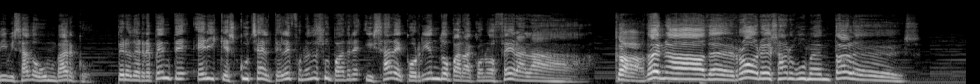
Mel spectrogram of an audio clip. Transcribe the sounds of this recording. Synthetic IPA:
iβisað̞o̞umbaɾko̞ | pe̞ɾo̞ð̞e̞re̞pe̞nt̪e̞e̞ɾike̞skut͡ʃaelt̪e̞le̞fo̞no̞ðe̞supaðɾe̞ʔisale̞ko̞rje̞nd̪o̞paɾako̞no̞θe̞ɾala | kaðe̞naðeːro̞ɾe̞saɾɣ̞umẽ̞nt̪ale̞s

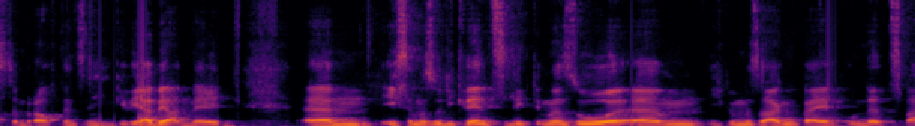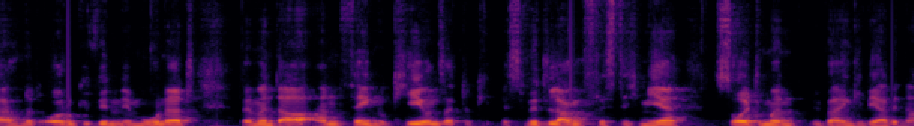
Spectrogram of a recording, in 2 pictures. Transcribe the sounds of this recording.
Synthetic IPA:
std̥anbʁaʊxt̚manzinɪçtn̩ɡəvɛɐbəa̰nmɛldn̩ | ʔɛːmʔɪçsaːɡ̚mazoːdiːɡʁɛnt͡səliːktʔɪmɐzoːʔɛːmɪçv̥ʏdəmaːzaːɡŋ̩baɪhʊndɐtt͡sv̥aɪhʊndɐtʔɔʏʁoɡəvɪnənɪmːoːnat | vɛnmandaːʔanfɛŋtʔokʰeːʊntz̥aːk̚tokʰːɛsv̥ɪɐtlaŋfʁ̥ɪstɪçmeːɐ | z̥ɔltəmanʔyːbɐaɪnɡəvɛɐbəna

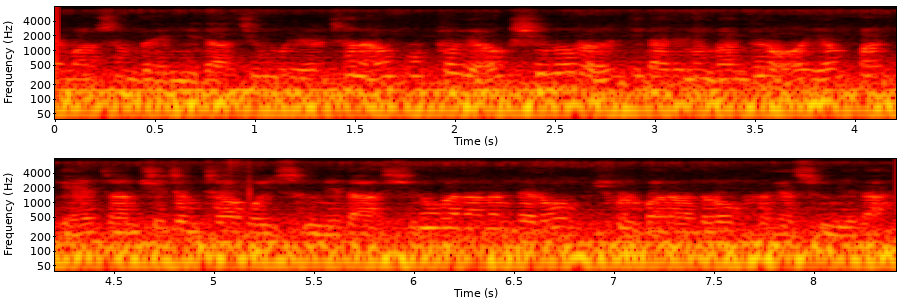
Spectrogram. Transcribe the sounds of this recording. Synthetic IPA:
mans͈ɯmdɯɾimɲidat͡ɕiŋmuɾiɯɭt͡ɕʰʌnankuk̚tʰojʌk̚ɕ͈ʰimoɾɯɭɡidaɾinɯnɡanɡɯɾoʌʎjʌk̚p͈at̚k͈et͡ɕamt͡ɕʰid͡ʑʌŋt͡ɕʰabois͈ɯmɲidaɕʰinoɡananɯnde̞ɾoɕʰuɭbaɾɦadoɾok̚haɡes͈ɯmɲida

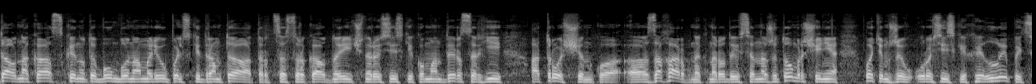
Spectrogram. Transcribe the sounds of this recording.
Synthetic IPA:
d̪ɑwnɐkɑsːkɪnʊt̪ɪbɔmbʊnɐmɐɾʲiupɔlʲsʲkɪjd̪ɾɑmt̪eɑt̪rt̪sɛsɔɾɔkɑɔd̪nɔɾʲit͡ʃnɪjɾɔsʲijsʲkɪjkɔmɐnd̪ɪrserɦʲij | ɐt̪ɾɔʃt͡ʃːenkɔzɐɦɑrbnɪknɐɾɔd̪ɪwsʲɐnɐʒɪt̪ɔmɪrʃɪnʲipɔtʲimʒɪwuɾɔsʲijsʲkɪxlˠɪpɪt͡sʲ

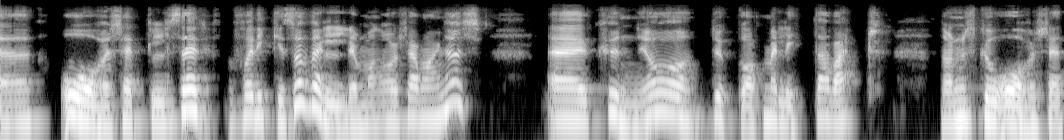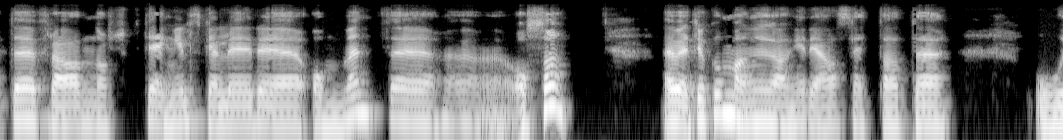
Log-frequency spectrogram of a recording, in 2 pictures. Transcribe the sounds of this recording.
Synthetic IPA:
ʔoːʋəʂɛt̪ːl̩səɾfɔɾɪkːəsɔʋɛld̪ɪmɑŋːəoːʂ̬ɪːɑmɑŋnʉs | kʰʉnːəjʊd̪ʉkːəɔpːmɛlɪt̪ːɑʋæʈː | nɔɖɛnskʉlːəoːʋəʂɛt̪ːəfɾɑnɔʂk̚t̪ʰɪlɛŋːəlskɛlːəɾɔmʋɛnt̪ | ɔ̰sːɔ | jæɪʋeːt̪jʊɪkːʊmɑŋːəɡɑŋːəɾjæɪhɑsɛt̪ːɑt̪ | ʔuː

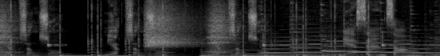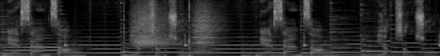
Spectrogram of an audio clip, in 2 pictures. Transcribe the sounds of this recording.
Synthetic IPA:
nɛəʔsaŋsɔnɛəʔsaŋsɔŋ | nɛəʔsaŋsɔŋ | nɛəʔsaːŋsɑŋnɛəʔsaːŋsɑŋ | nɛəʔ̚saŋsɔŋ | nɛ̆əʔsaːŋsɑŋ | nɛəʔsaŋsɔŋ

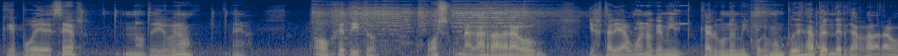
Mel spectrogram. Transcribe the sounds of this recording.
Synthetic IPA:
ke̞pwe̞ðese̞ɾ | no̞t̪e̞ðiɣo̞keno | ḛŋa | o̰βxe̞t̪it̪o̞̰osṵnaɣaraðɾaɣ̞o̞ŋ | ɟ͡ʝoest̪aɾiaβwe̞nokemikealɣunoðemispokemompuðjeɾaːpɾe̞nd̪e̞ɾɣaraðɾaɣo

